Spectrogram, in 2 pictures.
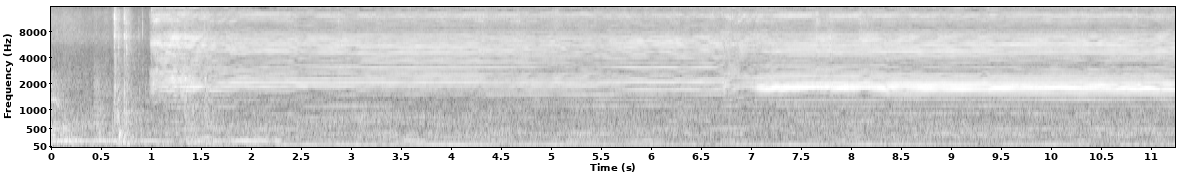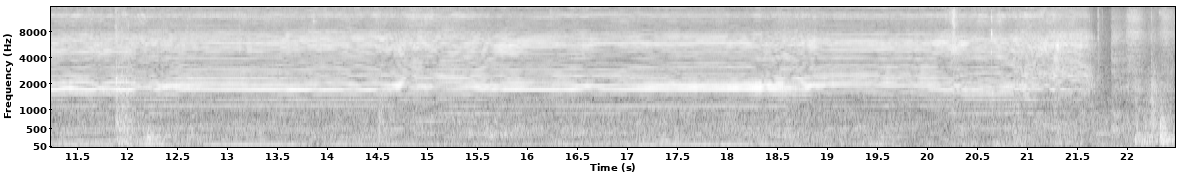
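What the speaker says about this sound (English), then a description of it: "clean the contour line. go to my small clipper." Small electric hair clipper trimming the contour line of a short pixie cut, a steady close buzzing hum running almost unbroken, with a slight pitch shift as the blade meets hair.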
